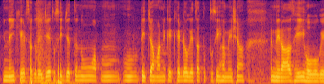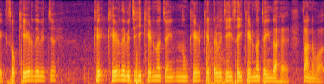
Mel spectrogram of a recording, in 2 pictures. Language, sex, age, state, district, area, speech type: Punjabi, male, 30-45, Punjab, Bathinda, urban, spontaneous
